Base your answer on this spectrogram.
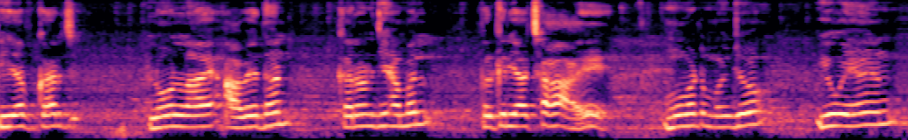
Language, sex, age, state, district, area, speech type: Sindhi, male, 60+, Uttar Pradesh, Lucknow, rural, read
